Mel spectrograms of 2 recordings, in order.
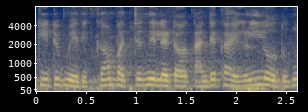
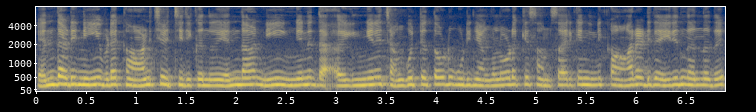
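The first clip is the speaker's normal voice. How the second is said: loud, raised confrontation; angry demand; 5 dB louder than usual. Acted. Indraja angrily confronting Nandini. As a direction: demand who gave her the nerve.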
